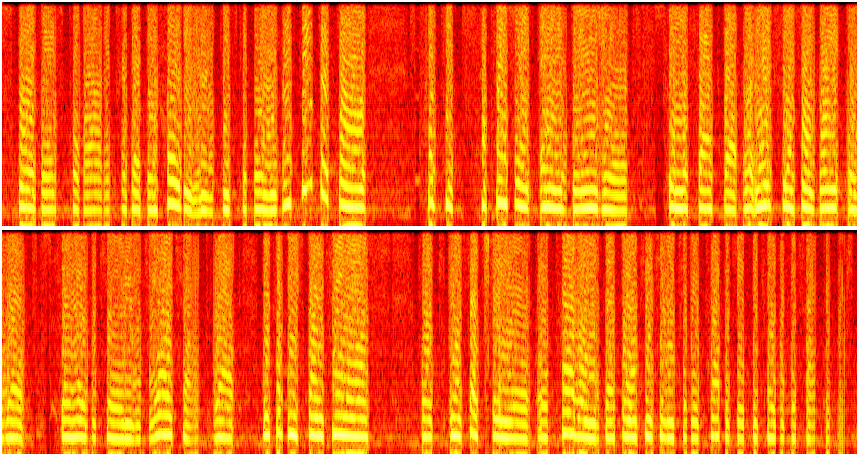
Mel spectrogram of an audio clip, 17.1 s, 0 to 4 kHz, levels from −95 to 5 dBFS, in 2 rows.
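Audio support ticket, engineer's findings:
Harsh, distorted speech throughout, pauses filled with noise. Cause: mu-law and A-law mixed up. Samples coded as A-law, decoded as mu-law. Wrong law scrambles levels: some too loud, some too quiet, quietest lifted well above silence. G.711 telephone path working: audio capped near 4 kHz, consistent with 8 kHz sampling.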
